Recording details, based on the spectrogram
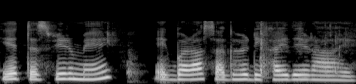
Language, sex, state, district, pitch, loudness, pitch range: Hindi, female, Arunachal Pradesh, Longding, 225 Hz, -16 LUFS, 205-240 Hz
